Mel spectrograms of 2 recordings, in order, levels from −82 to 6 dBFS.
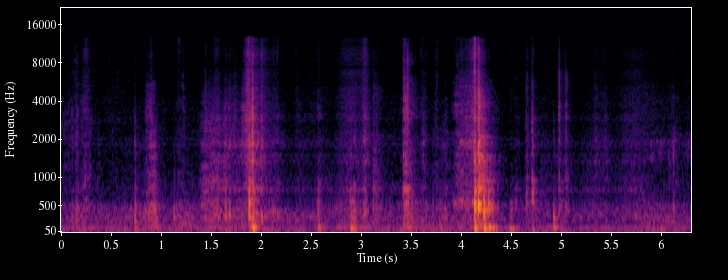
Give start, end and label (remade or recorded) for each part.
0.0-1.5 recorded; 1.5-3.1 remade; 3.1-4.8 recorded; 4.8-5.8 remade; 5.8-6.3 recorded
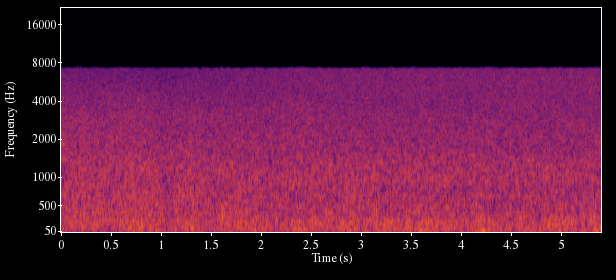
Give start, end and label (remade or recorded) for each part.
0.0-2.0 recorded; 2.0-5.4 remade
